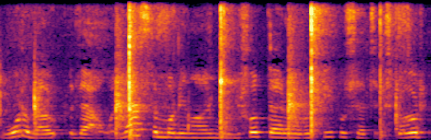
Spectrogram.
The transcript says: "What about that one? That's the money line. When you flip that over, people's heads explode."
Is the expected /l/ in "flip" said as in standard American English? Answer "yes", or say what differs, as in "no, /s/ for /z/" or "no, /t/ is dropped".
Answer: no, /l/ is dropped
